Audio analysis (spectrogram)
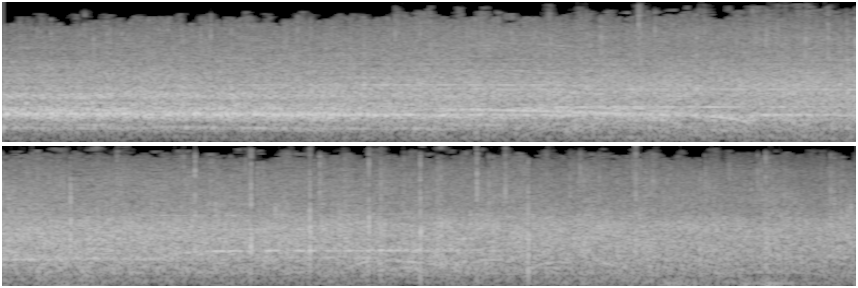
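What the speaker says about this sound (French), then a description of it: "Je vous demande également un tonnerre d'applaudissements pour Julien Madar et Jonathan Nadler." A crowd at a political campaign event applauds in a thick, sustained burst of clapping that fades slightly over several seconds.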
